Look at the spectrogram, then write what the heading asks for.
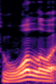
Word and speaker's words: WLW: might be asking what's waaa it's just WLW but if you say it like it's spelled which is so cool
